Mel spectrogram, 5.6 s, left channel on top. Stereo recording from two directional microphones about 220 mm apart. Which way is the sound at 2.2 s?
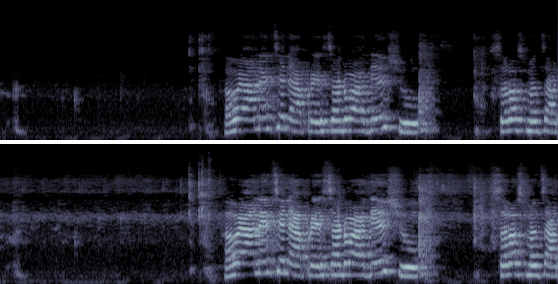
45° right (ahead or behind).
